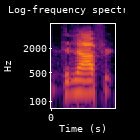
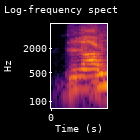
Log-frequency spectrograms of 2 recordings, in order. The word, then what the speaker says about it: D'Onofrio: Vincent D'Onofrio. D'Onofrio.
